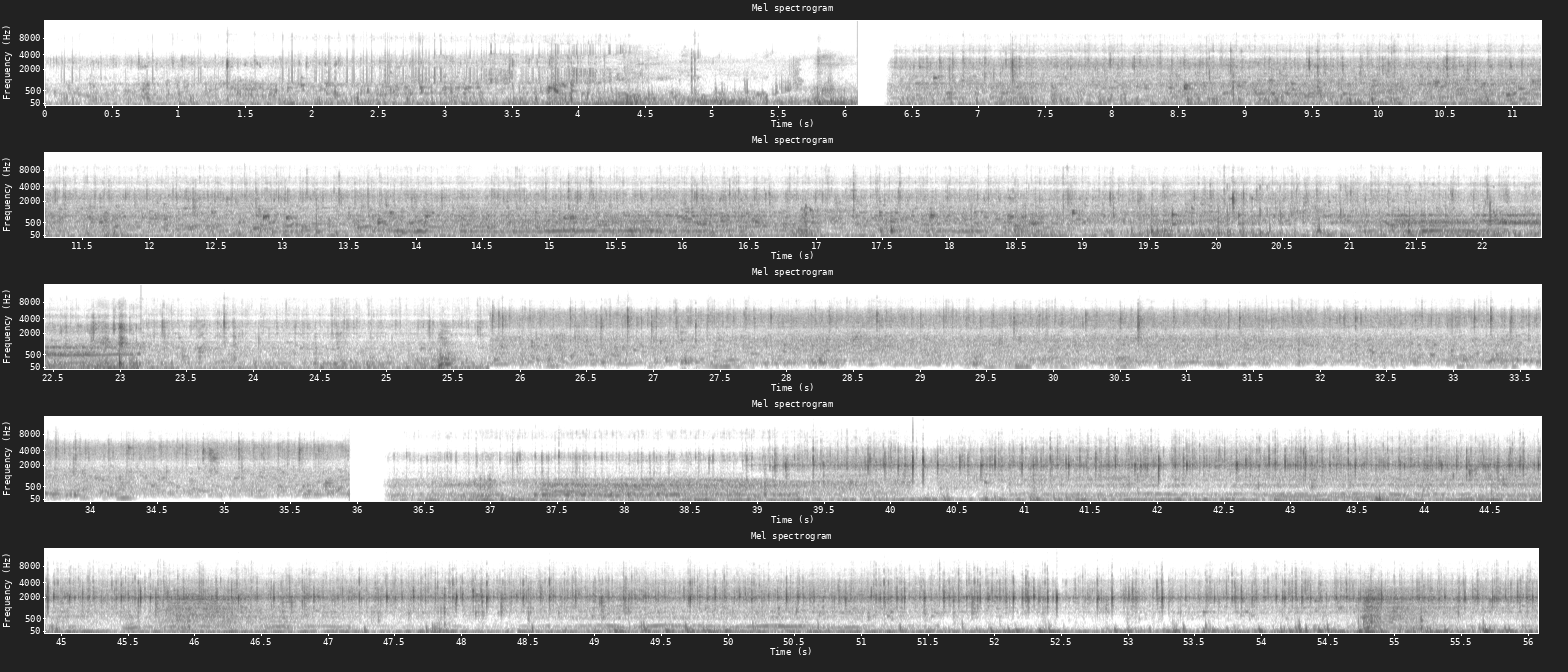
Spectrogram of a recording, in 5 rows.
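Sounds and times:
dense crackle of clicks: 0:00.0 - 0:05.0, 0:06.3 - 0:56.0
low underwater rumble: 0:00.0 - 0:25.9, 0:36.2 - 0:56.0
muffled underwater hiss: 0:36.6 - 0:56.0.

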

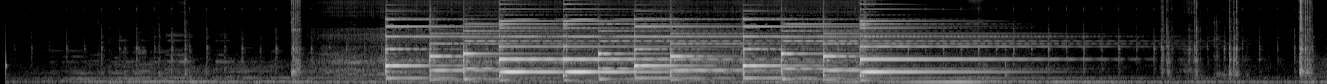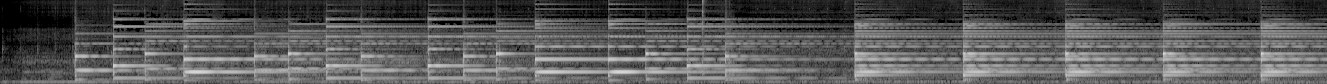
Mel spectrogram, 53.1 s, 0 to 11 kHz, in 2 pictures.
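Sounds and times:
clock mechanism clicking: 0:00.1 - 0:53.0
chime rod ringing: 0:07.7 - 0:22.7, 0:28.0 - 0:53.0.

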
